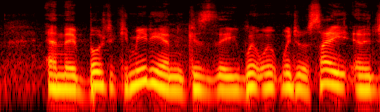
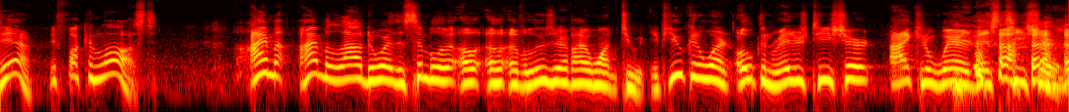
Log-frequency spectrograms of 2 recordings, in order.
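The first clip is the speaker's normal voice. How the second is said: much higher and louder gleeful retort; cocky comeback; 6 semitones higher, 6 dB louder than usual. Retold or imitated. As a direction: win the argument with a grin.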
